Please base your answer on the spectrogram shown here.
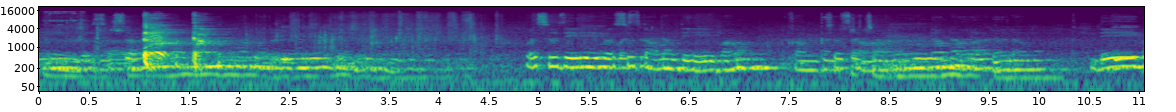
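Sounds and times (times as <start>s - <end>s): person coughing: 1.0s - 2.0s.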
